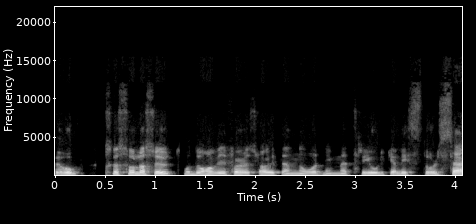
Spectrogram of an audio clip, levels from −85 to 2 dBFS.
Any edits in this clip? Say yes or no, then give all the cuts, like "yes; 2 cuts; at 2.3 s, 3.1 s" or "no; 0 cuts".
no; 0 cuts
